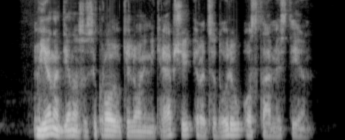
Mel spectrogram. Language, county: Lithuanian, Panevėžys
